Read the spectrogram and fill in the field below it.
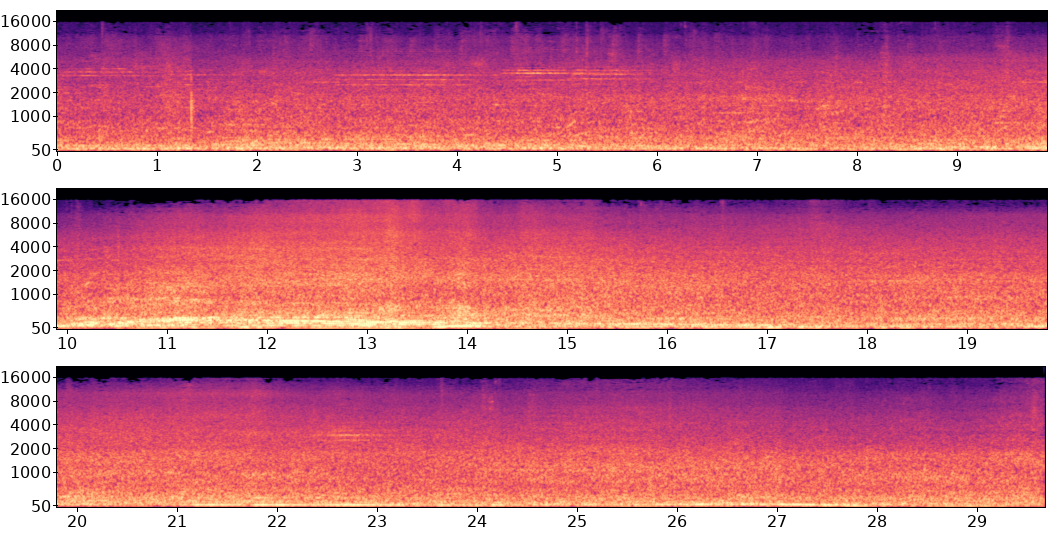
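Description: A busy street hums with passers-by and traffic outdoors.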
